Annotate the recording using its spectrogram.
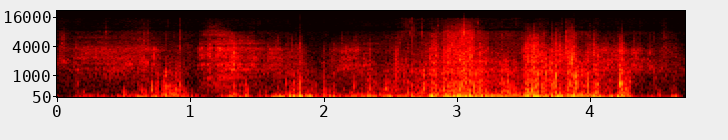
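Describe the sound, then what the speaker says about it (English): Gusty wind on a wintry Lake District fell buffets the microphone with deep rumbling roars that swell and ease in strong gusts. "Ooh, a bit gusty."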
